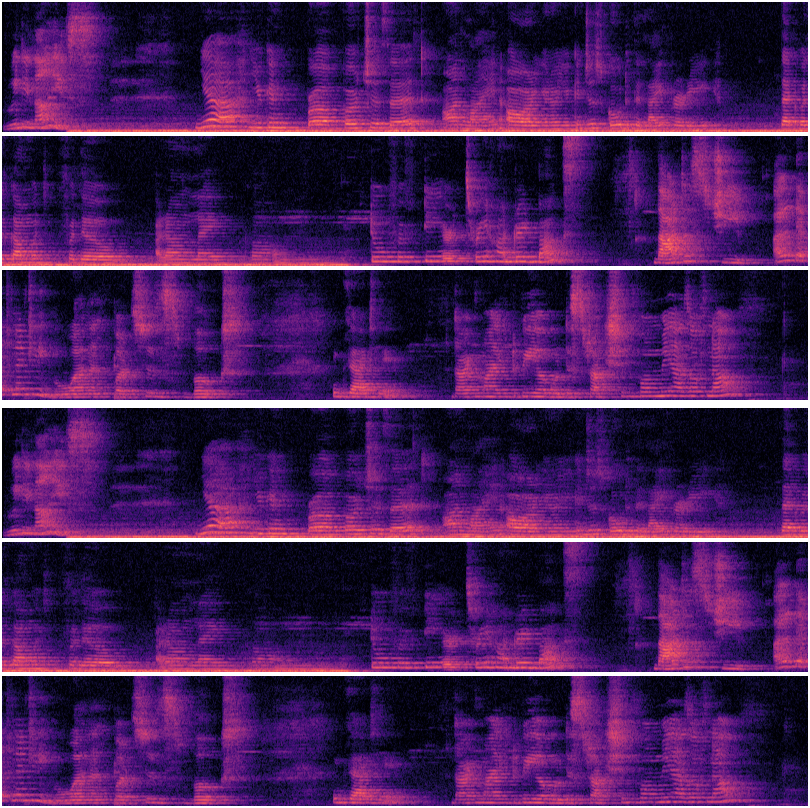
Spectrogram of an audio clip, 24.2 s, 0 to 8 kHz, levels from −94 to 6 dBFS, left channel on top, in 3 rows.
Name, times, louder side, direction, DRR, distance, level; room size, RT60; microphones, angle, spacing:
voice 1, 0.0-1.7 10.9-11.1 11.5-11.8 14.3-15.5 15.8-19.3 20.6-23.5, left 2 dB, 20° left, -2 dB, 0.5 m, -33 dB
Fire, 0.6-11.5, equal, 55° right, 0.9 m, -27 dB
voice 2, 1.9-7.1 7.8-8.5 8.7-9.3 9.6-10.3 10.6-11.3 11.7-13.8 19.4-20.1, left 2 dB, 75° left, 3 dB, 0.6 m, -28 dB
4.7 x 2.2 x 3.2 m, 0.84 s
head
